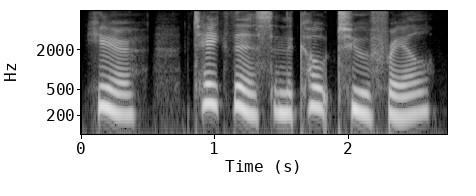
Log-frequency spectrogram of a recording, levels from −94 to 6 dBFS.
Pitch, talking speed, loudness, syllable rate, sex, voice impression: 230 Hz, 175 wpm, -17 LUFS, 4.4 syllables/s, female, feminine, slightly young, tensed, slightly hard, clear, fluent, intellectual, unique, sharp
